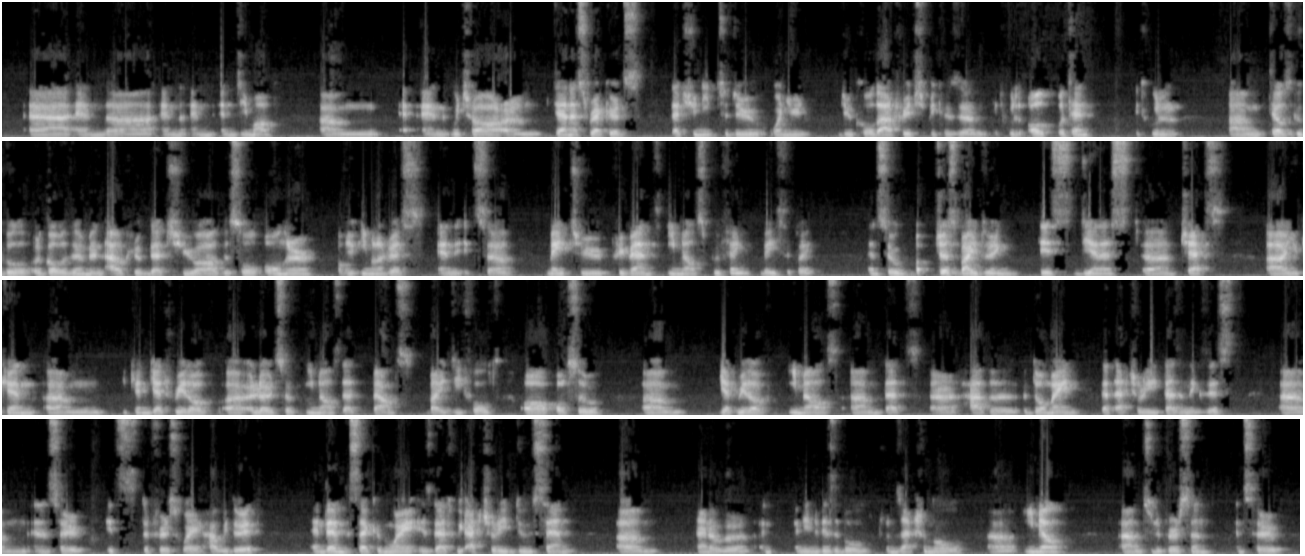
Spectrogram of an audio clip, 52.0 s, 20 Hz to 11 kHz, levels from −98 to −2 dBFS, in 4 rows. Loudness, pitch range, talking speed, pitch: -25 LUFS, 115-125 Hz, 160 wpm, 120 Hz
